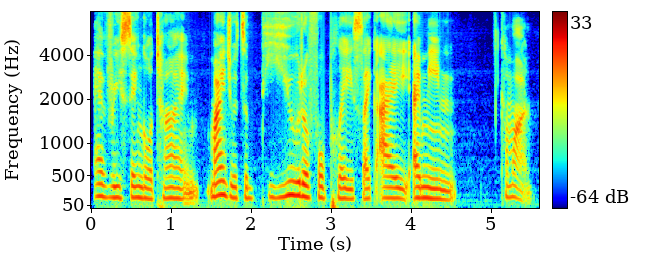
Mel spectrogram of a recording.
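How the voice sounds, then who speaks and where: A woman's voice: sits low, steady tone, measured pace, no echo, studio quality. A woman in her thirties from Los Angeles, a podcast guest talking candidly and emotionally, with lots of filler words. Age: 30s. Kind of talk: casual conversational interview.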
